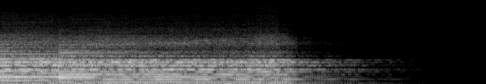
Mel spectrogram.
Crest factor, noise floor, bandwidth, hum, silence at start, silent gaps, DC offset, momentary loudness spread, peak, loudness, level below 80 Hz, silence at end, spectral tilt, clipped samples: 16 dB; -77 dBFS; 16 kHz; none; 0 s; none; under 0.1%; 10 LU; -2 dBFS; -18 LUFS; -34 dBFS; 1.6 s; -7.5 dB/octave; under 0.1%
